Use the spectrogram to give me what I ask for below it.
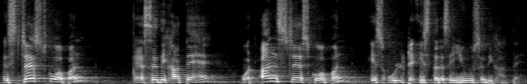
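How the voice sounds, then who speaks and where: Slow, high-voiced male teacher. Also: animated, darkish tone. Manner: patient, counts out syllables and beats one by one. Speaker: literature teacher. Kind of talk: explaining a poetry lesson.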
